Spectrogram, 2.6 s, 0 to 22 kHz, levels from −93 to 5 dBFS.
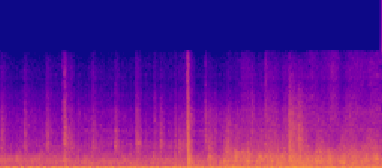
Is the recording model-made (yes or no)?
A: yes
